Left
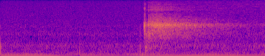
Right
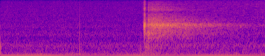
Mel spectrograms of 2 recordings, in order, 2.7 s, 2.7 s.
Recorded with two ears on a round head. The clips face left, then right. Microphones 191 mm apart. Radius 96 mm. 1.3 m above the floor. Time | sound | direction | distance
1.4 | a finger snap | 60° right (ahead or behind) | 1.9 m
